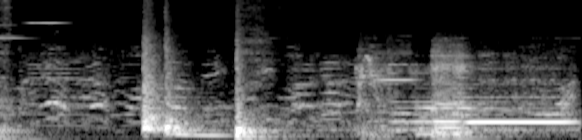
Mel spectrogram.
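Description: Live punk band's drum kit struck a few times, loose single hits with cymbal splash rather than a song, over voices talking. A steady held note comes in about three seconds in.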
